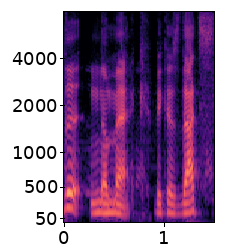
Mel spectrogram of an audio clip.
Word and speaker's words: Namek: I really don't care about people's pronunciation. It's Namek though.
